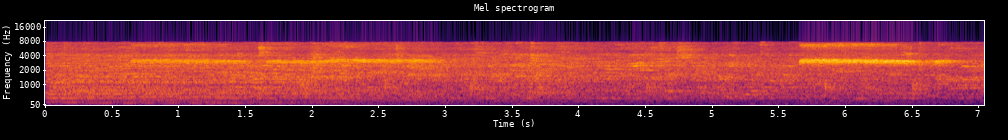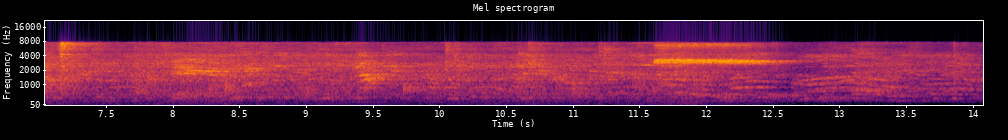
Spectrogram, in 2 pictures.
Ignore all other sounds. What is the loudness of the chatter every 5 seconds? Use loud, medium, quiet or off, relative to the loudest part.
loud, medium, quiet.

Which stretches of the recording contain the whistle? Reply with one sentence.
You can hear the whistle from 0.6 to 3.0 s, from 5.7 to 6.8 s and from 11.6 to 12.5 s.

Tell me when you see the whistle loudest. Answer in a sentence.
The loudest moment of the whistle is at 6 seconds.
